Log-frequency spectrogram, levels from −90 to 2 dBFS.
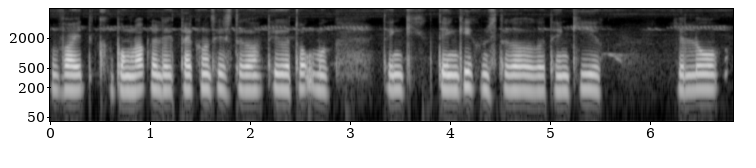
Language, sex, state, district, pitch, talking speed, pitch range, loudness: Wancho, female, Arunachal Pradesh, Longding, 185 Hz, 185 wpm, 180-190 Hz, -20 LUFS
